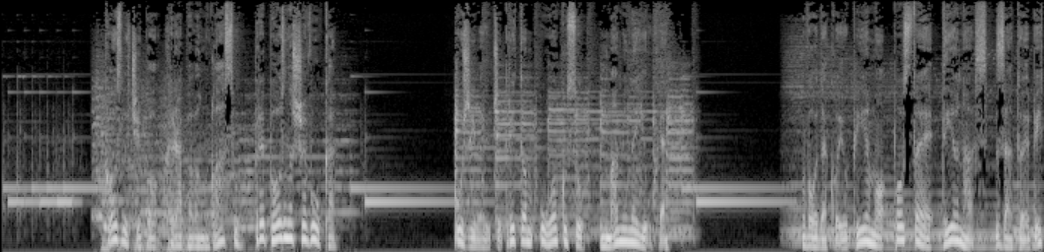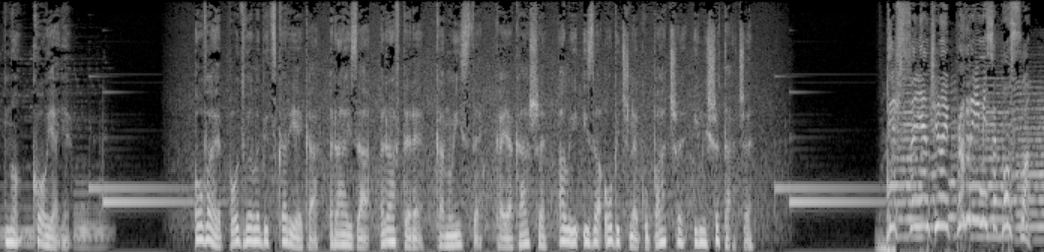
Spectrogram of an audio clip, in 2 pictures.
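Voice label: croatian female commercial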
